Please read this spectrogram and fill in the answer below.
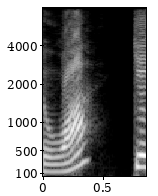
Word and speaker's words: wake: ওয়েক আপ, ওয়েক আপ, এটা ডাব্লিউ এ ওয়া কে ই কে, ওয়াকে হবে না, ঠিক আছে, উচ্চারণ হবে ওয়েক, ওয়েক আপ, ইউপি আপ, ঠিক আছে।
